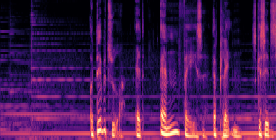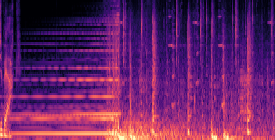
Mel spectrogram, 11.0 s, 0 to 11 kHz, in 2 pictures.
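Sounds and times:
brief sustained musical tone: 0:00.0 - 0:11.0
speech: 0:01.8 - 0:06.0
horse-drawn cart rumbling along: 0:07.8 - 0:11.0
horse hooves clip-clopping: 0:07.9 - 0:11.0.

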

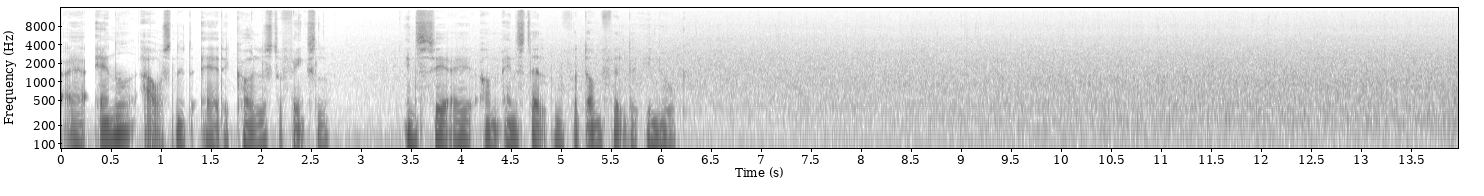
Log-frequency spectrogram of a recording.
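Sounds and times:
speech: 0:00.0 - 0:02.8, 0:03.4 - 0:06.3
stream water rushing through prison yard: 0:01.4 - 0:13.9.

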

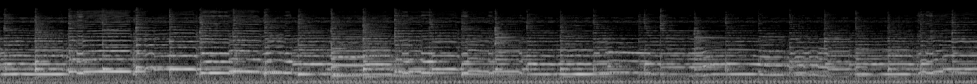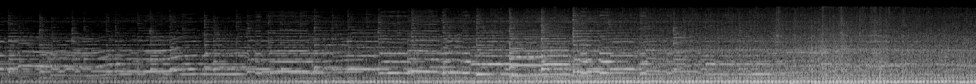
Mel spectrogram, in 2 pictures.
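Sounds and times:
motorbike engines buzzing in street traffic: 0:00.0 - 0:19.5.

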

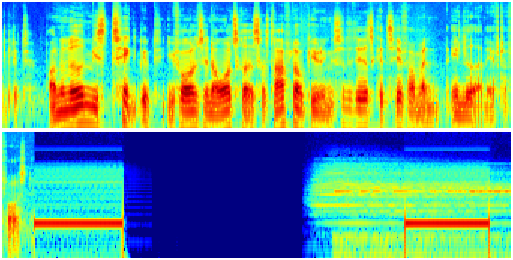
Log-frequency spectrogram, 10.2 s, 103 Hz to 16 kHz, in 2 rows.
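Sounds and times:
speech: 0:00.2 - 0:05.6
telephone ringing tone on a call attempt: 0:09.1 - 0:10.1.

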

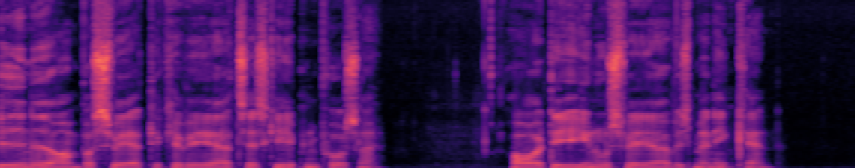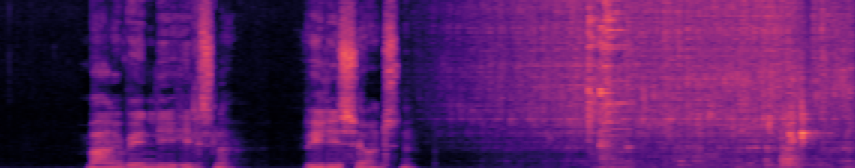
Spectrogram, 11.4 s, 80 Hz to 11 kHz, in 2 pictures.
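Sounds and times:
speech: 0:00.0 - 0:02.7, 0:03.4 - 0:05.2, 0:06.3 - 0:08.6
running tap water while dishes are washed by hand at a sink: 0:08.6 - 0:11.3
dishes clattering at a sink: 0:09.6 - 0:11.3.

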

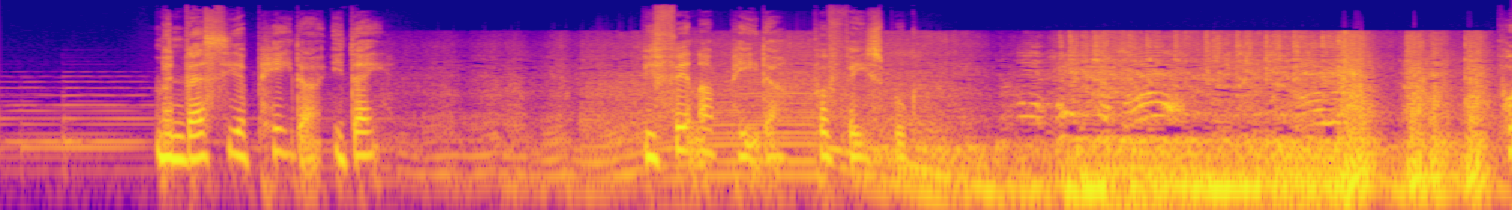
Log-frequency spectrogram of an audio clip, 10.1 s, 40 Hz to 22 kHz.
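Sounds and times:
speech: 0:01.0 - 0:02.7, 0:04.3 - 0:06.3
indistinct voices: 0:01.1 - 0:02.6, 0:04.3 - 0:09.2
motorcycle engine revving during a wheelspin: 0:02.6 - 0:10.0.

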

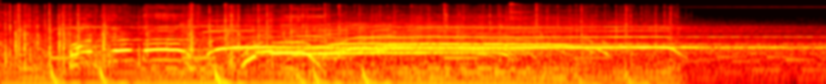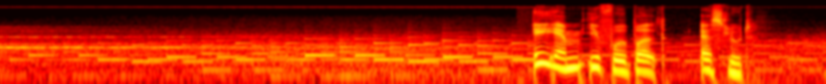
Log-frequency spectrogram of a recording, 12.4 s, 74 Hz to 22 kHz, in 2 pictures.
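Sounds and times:
clapping: 0:00.0 - 0:05.2
crowd of fans cheering and shouting at an airport welcome: 0:00.0 - 0:07.4
speech: 0:10.3 - 0:11.9.

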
